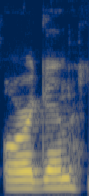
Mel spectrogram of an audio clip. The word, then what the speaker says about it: Oregon: Yes, somebody said it is pronounced Oregon. This is true. I also got it wrong in the SD for All show, and half of the comments were about me saying it wrong.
